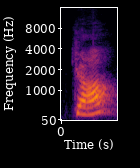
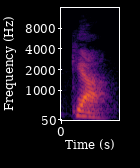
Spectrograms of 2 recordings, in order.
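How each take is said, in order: First: It is said with strong surprise. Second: It is said in a plain, neutral way.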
